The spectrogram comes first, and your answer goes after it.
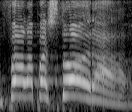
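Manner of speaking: call-out demo. Shown as a demonstration. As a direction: call it out loud like the congregation should. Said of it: "eu quero que vocês falem assim". (gritando "Fala, pastora!" bem alto)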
